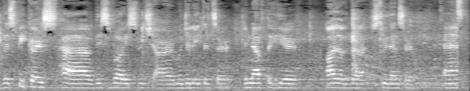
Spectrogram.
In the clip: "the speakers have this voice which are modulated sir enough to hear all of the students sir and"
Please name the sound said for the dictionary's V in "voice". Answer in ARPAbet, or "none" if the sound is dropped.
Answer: V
